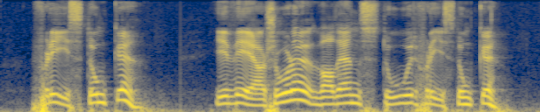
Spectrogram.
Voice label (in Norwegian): "fLisdonke", Numedalsmål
